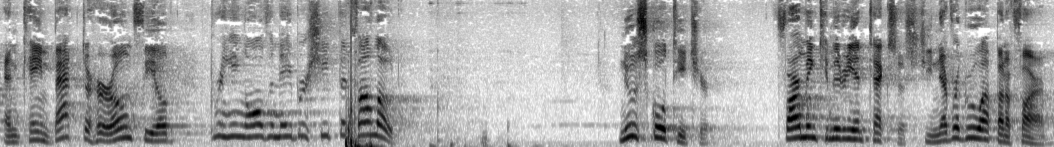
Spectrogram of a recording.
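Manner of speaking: usual speaking voice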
